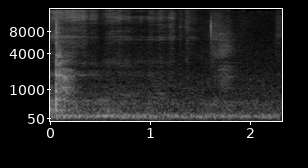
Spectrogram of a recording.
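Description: Faint scratching of a compass's pencil on paper as a circle is swept round.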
